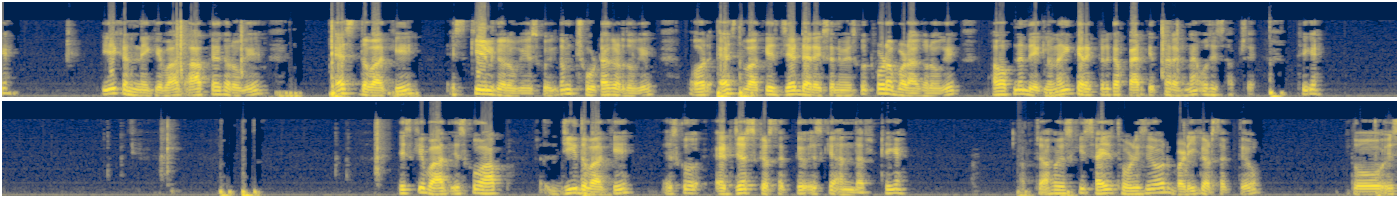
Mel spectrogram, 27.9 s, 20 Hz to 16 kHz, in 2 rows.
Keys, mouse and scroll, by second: 23.9-24.3 scroll up 5, 24.3 s.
